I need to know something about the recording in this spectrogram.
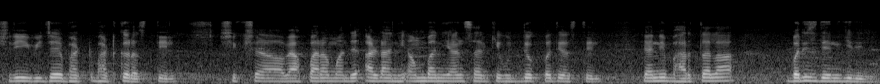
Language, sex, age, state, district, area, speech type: Marathi, male, 18-30, Maharashtra, Sindhudurg, rural, spontaneous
